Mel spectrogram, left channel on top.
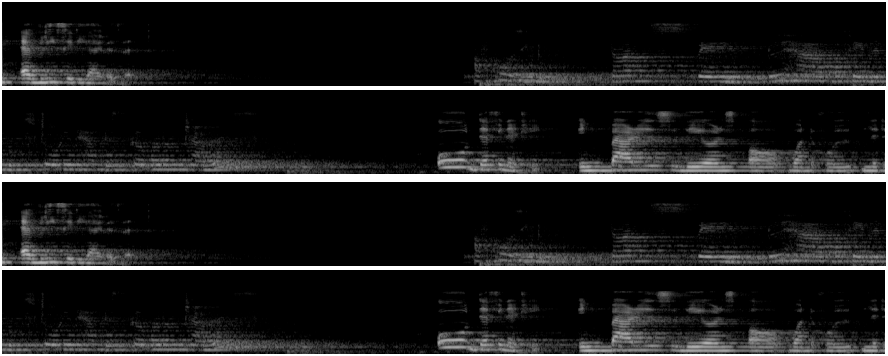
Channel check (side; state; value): both; identical; correlation 1.00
